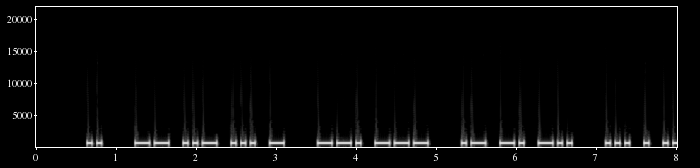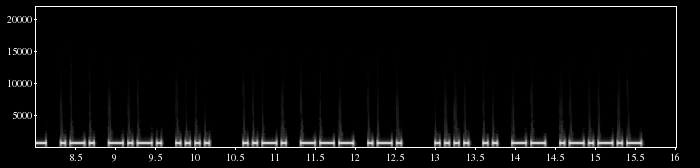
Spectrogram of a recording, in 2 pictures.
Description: Morse code, heard as a keyed tone, about 20 wpm, 700 Hz. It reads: I MUST GO AND SEARCH FOR HIM.
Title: Sentences from Top 1000 Words - Review Part 5 - 20wpm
